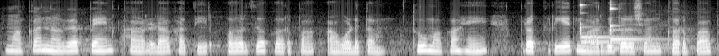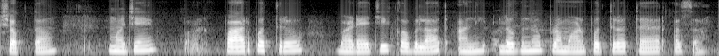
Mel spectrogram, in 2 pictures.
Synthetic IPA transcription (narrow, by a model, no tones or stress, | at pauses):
makanəʋjapẽnkaɾɽakʰat̪iːɾəɾd͡zkəɾpakaʋəɽt̪a | t̪omakaɦẽpɾəkɾijet̪maɾɡəd̪əɾɕənkəɾpakɕəkt̪a | m̤əd͡ʑẽ | ppaɾpət̪ɾə | bʱaɽjat͡ɕiːkəblat̪añiləɡnəpɾəmaɳpət̪ɾət̪əjaɾəsa̰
